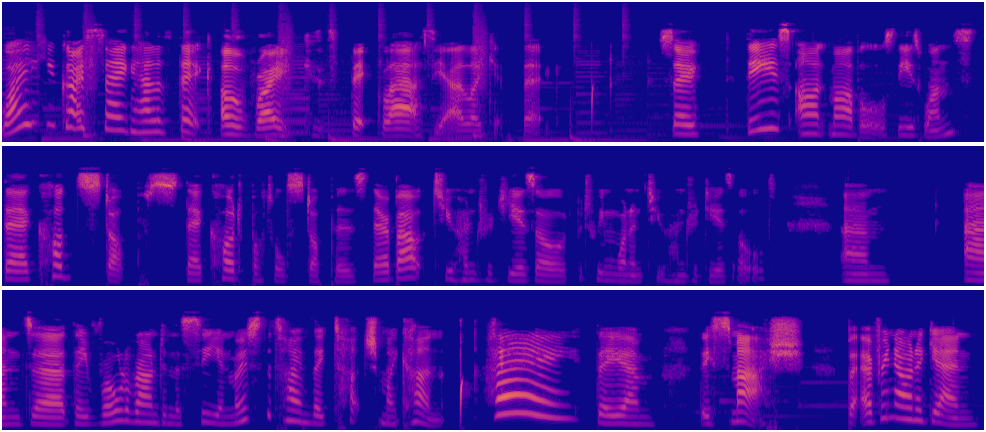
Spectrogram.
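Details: Involuntary vocal tics from Tourette syndrome in a female speaker, including interjected swearing during ordinary talk.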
